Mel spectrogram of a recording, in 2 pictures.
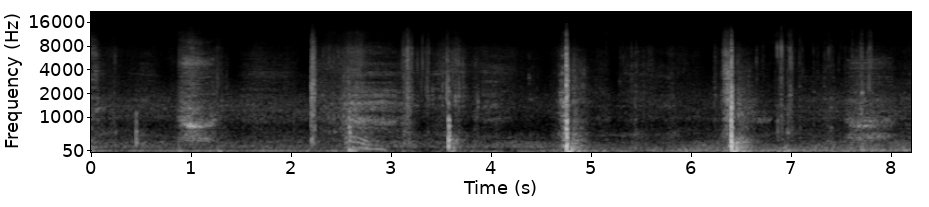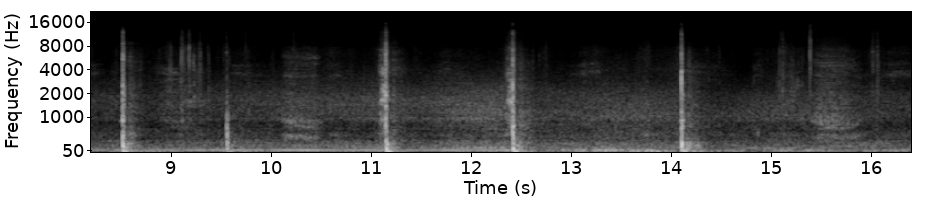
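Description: Axe striking an old wooden tree stump, about six hard chops one and a half to two and a half seconds apart with a few lighter knocks between; the stump is not splitting.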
